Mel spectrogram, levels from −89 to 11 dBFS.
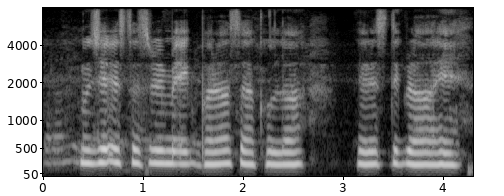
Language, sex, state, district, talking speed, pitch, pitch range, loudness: Hindi, female, Arunachal Pradesh, Papum Pare, 165 wpm, 220 Hz, 215-235 Hz, -16 LUFS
